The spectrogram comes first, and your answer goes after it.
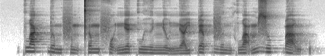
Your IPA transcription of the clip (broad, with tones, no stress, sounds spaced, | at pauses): k w a˦˥ k̚ ɓ ə̤˨˩ m f ə̰˧˨ m t̪ʰ ə˧ m f ɔ̰˧˨ ɲ ɛ˧ k w ɨ̤˨˩ ə̯ ɲ ə˧˩ w ɲ a˨˦ j ɓ ɛ˦˥ p̚ v ə̤˨˩ n k w a̰˧˥ m z u˦˥ k̚ ɓ a̰˧˨ w ʔ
